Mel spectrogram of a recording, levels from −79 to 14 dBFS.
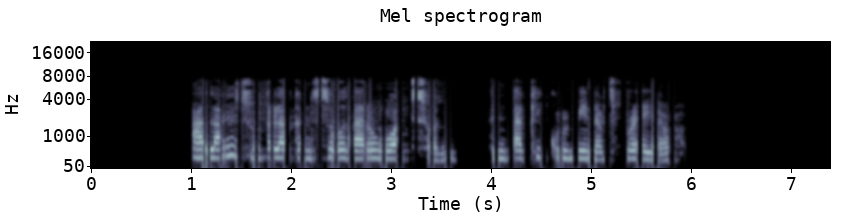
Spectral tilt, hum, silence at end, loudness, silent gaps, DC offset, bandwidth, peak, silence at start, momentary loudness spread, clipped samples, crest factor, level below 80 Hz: -3 dB/octave; none; 1.5 s; -21 LUFS; 3.70-3.97 s; under 0.1%; 8 kHz; -4 dBFS; 1 s; 11 LU; under 0.1%; 20 dB; -56 dBFS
